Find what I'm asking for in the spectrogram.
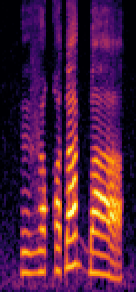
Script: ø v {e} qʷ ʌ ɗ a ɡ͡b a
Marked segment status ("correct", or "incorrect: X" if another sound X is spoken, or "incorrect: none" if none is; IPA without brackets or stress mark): incorrect: ø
